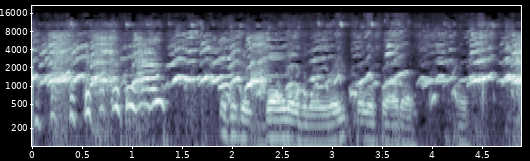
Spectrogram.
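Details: Indoors near Kingston, Ontario, a litter of hungry Redbone Coonhound puppies cries constantly. Shrill wavering yelps and whimpers overlap, and a human voice is heard in the middle.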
